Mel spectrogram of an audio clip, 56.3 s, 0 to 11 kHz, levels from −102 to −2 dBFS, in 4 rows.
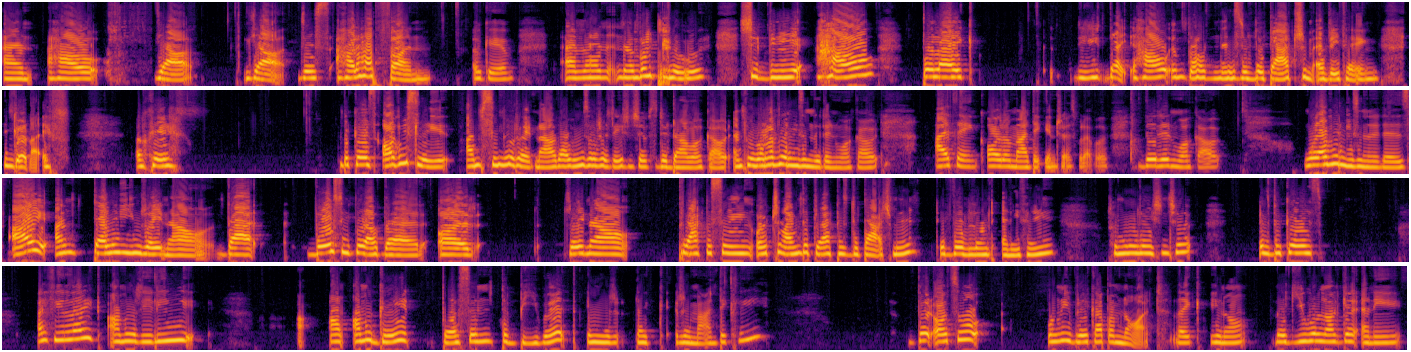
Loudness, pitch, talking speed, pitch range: -21 LUFS, 230 Hz, 135 wpm, 210-255 Hz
